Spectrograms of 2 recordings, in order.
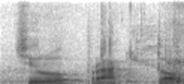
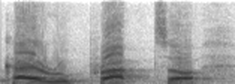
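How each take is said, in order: First: The first syllable does not sound like 'Cairo'. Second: The first syllable sounds like 'Cairo'. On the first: The speaker calls it wrong. "I was calling it Chiro, Chiropractor. But that's not how it is pronounced" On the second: The speaker calls it right. "It is called chiropractor"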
